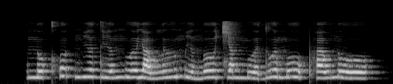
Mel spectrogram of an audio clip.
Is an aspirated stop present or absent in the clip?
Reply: present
